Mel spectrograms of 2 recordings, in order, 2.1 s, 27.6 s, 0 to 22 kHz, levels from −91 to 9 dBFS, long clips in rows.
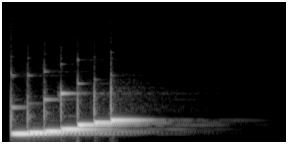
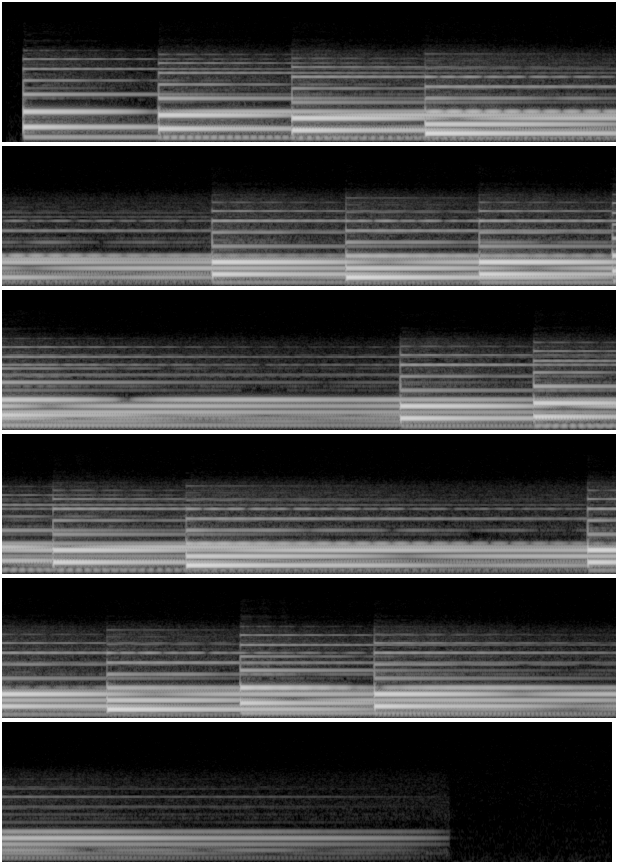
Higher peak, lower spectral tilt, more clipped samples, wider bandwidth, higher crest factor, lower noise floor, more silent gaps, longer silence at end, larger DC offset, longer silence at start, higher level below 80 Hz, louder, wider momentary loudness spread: second, -4 dBFS vs 0 dBFS; first, -10.5 dB/octave vs -9 dB/octave; neither; second, 3 kHz vs 5 kHz; about the same, 12 dB vs 14 dB; first, -77 dBFS vs -72 dBFS; neither; second, 1.05 s vs 1.95 s; neither; about the same, 0.05 s vs 0.15 s; about the same, -72 dBFS vs -72 dBFS; about the same, -13 LUFS vs -15 LUFS; second, 9 LU vs 13 LU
